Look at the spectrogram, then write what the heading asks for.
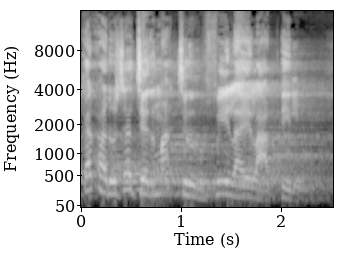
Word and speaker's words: lailatil: inna anzalnahu fi lailatul qadr kan salah yang kan harusnya jar majrur fi lailatil membacanya fi lailatun mertuanya ustaz langsung diingatkan dari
